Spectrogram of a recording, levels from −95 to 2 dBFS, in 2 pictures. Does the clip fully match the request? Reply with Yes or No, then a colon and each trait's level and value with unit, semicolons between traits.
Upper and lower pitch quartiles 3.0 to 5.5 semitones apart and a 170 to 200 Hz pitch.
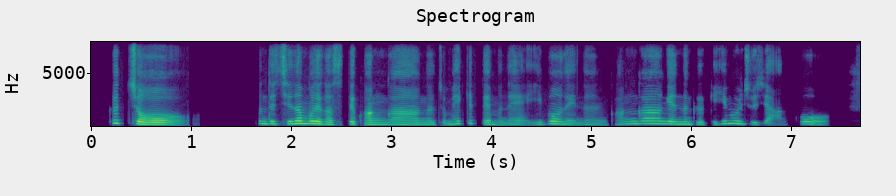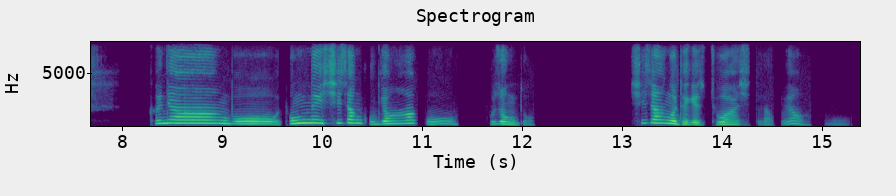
No: average, 5.2 semitones; high, 220 Hz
